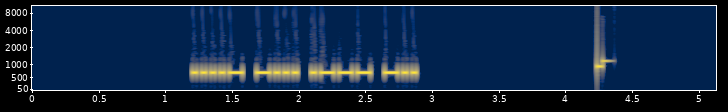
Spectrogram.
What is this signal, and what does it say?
Morse code, heard as a keyed tone, about 35 wpm, 700 Hz. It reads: 4BJD
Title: Four Challenging Letter-Number Combinations 35wpm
